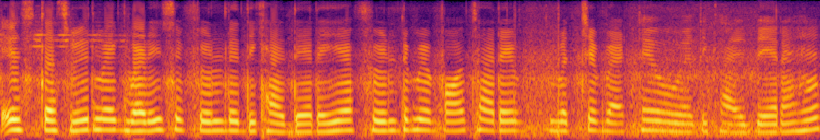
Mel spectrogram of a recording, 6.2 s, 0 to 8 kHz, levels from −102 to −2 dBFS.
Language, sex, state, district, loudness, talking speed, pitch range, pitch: Hindi, female, Uttar Pradesh, Deoria, -13 LUFS, 215 wpm, 190-215 Hz, 205 Hz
